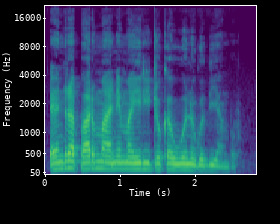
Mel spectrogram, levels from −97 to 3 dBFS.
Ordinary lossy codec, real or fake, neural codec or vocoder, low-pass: none; real; none; none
